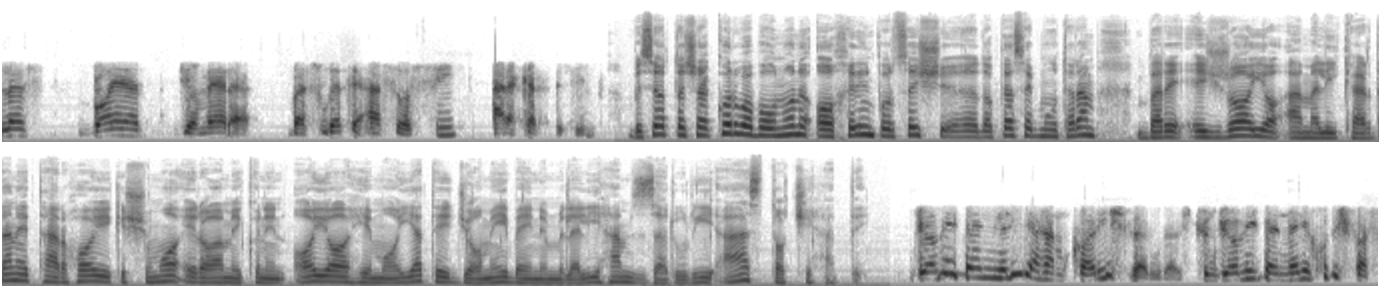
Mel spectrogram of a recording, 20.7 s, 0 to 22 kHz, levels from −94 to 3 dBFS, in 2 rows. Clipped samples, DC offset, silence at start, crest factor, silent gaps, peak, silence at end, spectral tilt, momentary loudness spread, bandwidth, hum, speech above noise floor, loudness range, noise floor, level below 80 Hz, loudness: under 0.1%; under 0.1%; 0 s; 18 dB; none; -6 dBFS; 0 s; -5 dB/octave; 10 LU; 16 kHz; none; 27 dB; 5 LU; -52 dBFS; -50 dBFS; -25 LUFS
